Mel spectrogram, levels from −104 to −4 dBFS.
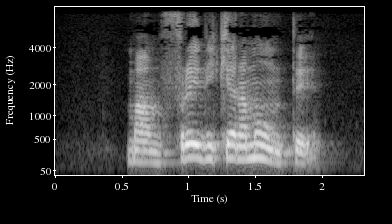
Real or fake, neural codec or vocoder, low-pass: real; none; 7.2 kHz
